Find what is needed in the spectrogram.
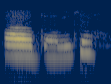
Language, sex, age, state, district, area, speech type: Kannada, female, 18-30, Karnataka, Gadag, rural, conversation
